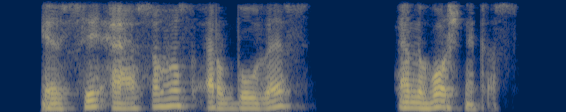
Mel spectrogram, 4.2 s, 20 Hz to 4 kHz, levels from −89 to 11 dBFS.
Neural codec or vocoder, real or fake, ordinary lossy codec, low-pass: codec, 16 kHz in and 24 kHz out, 1.1 kbps, FireRedTTS-2 codec; fake; Opus, 64 kbps; 3.6 kHz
